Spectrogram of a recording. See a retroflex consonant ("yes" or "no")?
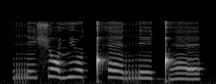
no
